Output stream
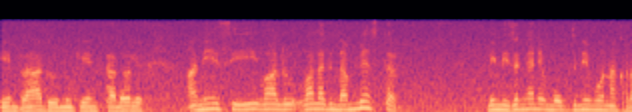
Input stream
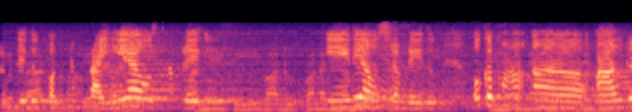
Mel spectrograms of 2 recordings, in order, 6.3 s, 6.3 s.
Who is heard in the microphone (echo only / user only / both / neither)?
both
